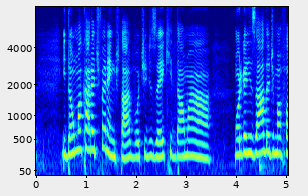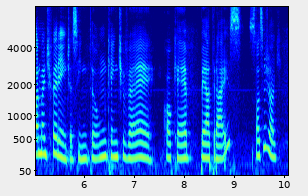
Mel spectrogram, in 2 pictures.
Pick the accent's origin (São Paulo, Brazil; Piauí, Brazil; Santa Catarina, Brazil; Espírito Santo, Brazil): Santa Catarina, Brazil; Caçador; moved away as an adult; also born or lived in Florianópolis; A minha equipe de atletismo de, de caçador de onde eu sou eram só meninos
